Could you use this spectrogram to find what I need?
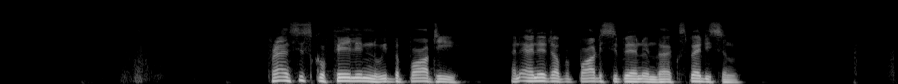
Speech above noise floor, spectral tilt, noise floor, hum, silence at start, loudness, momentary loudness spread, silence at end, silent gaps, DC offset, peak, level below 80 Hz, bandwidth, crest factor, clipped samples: over 70 dB; -9.5 dB/octave; under -90 dBFS; none; 2.7 s; -21 LUFS; 9 LU; 1.55 s; none; under 0.1%; -6 dBFS; -54 dBFS; 7.2 kHz; 18 dB; under 0.1%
